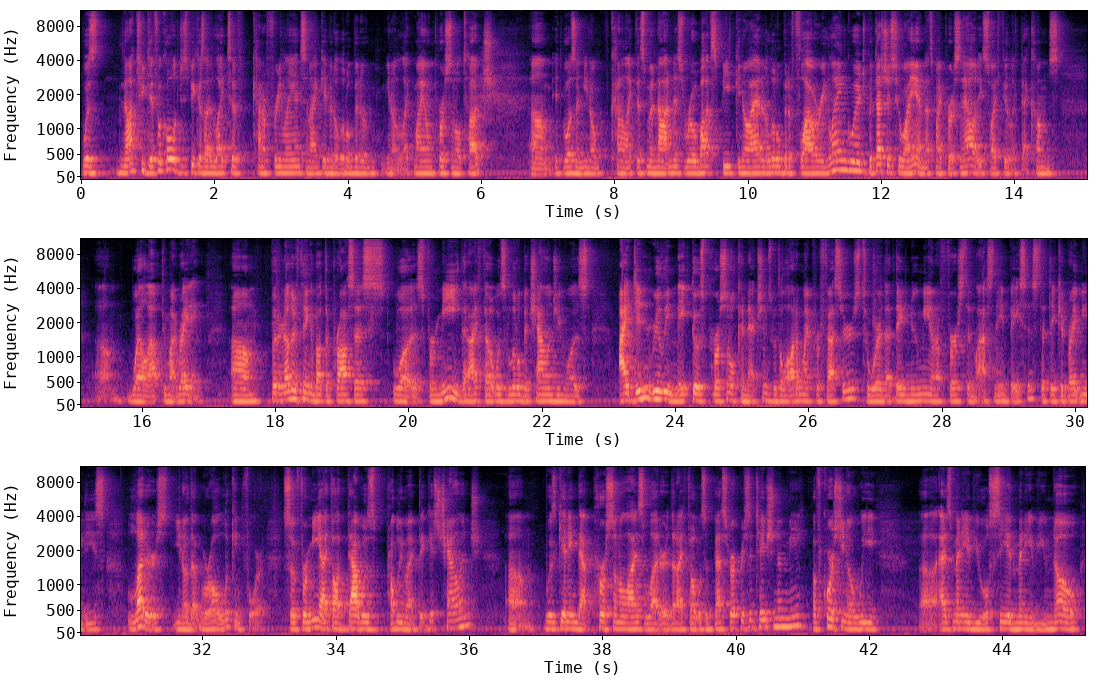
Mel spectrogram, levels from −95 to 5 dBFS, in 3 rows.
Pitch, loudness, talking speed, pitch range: 125 Hz, -22 LUFS, 230 wpm, 120-135 Hz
